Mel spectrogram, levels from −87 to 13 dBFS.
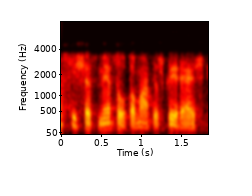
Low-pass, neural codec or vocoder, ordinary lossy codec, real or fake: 7.2 kHz; none; MP3, 64 kbps; real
